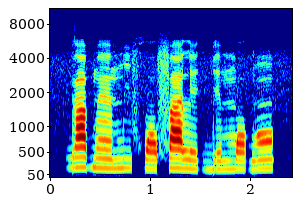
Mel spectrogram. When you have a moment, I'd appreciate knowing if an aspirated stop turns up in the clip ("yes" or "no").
no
